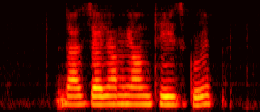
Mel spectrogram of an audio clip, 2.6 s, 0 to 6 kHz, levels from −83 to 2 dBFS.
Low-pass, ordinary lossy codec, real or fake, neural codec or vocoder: 5.4 kHz; none; fake; codec, 24 kHz, 1 kbps, SNAC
